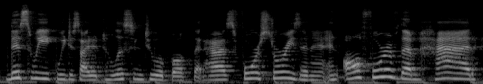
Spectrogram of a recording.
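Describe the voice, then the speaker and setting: A woman with a higher-than-average voice co-hosts a book review show. She talks casually, with plenty of emphasis and enthusiasm. Faint music plays behind her. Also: brisk, fairly bright tone.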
